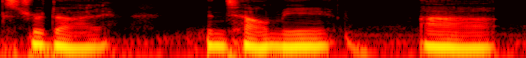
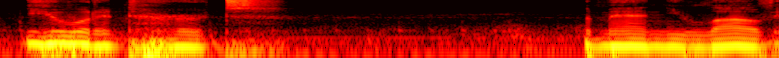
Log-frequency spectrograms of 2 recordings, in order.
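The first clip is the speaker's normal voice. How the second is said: demon voice mimicking another voice, louder; 7 dB louder than usual. Voicing a demon who mocks the player with a stolen voice: demon sounding like Francis. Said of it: "you start to hear him sound like Francis".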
